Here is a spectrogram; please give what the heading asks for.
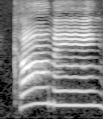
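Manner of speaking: high, loud shout back. A narrator's reading. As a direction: yell it out the window. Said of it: "she shouted".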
